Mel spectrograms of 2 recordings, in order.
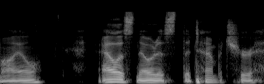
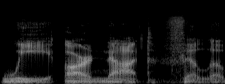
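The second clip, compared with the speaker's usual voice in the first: creepy eerie demonic voice, lower and quieter; 5 semitones lower, 7 dB quieter than usual. Asked to repeat it, voicing the line again: creepy voice as Philip. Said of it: "That was all [name]".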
